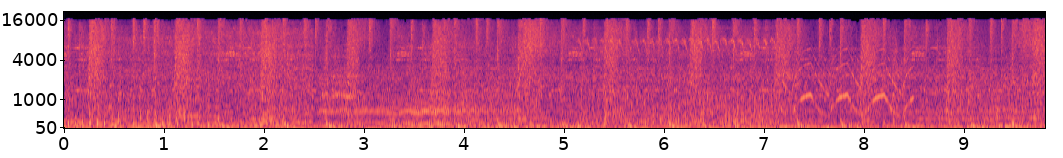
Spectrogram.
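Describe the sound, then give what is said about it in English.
Roaring car engines race at speed with squealing tires and skids as cars flee pursuing police through the streets of Miami, a siren wailing intermittently and a helicopter droning overhead, loud and continuous throughout without any talking. “In this minute, Brian and Roman's cars continue to race away from pursuing police.”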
